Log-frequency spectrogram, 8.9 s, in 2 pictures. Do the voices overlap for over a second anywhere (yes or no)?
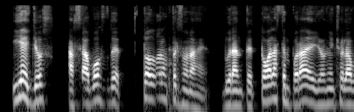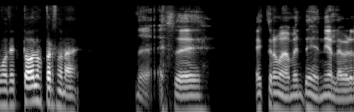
no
